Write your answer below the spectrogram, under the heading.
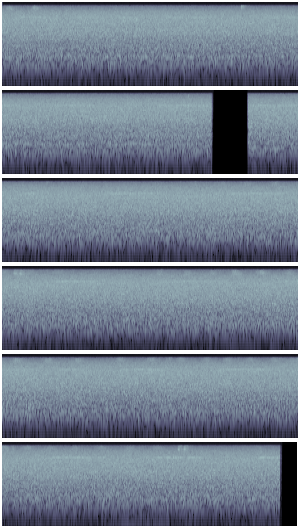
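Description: A steady rushing noise like flowing water, with faint short high-pitched chirps repeating through it. It cuts out for a moment about eight seconds in.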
